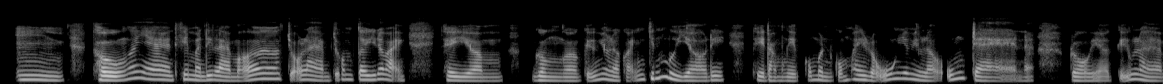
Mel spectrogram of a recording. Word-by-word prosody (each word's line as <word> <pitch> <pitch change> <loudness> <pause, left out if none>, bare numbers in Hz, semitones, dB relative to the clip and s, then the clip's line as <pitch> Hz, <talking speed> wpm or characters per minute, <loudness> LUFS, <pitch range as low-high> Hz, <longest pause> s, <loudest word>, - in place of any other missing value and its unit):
Ừm, 215 -3 0 0.3
thường 195 -1 +8
á 275 - 0
nha, 230 -7 +2
khi 230 +2 -2
mà 205 -3 +1
đi 205 +2 +1
làm 185 -4 +3
ở 210 +5 +3 0.3
chỗ - - 0
làm 195 -5 0
chỗ - - -3
công 230 -1 -5
ty 215 -1 +2
đó 245 - +2
bạn, - - +1 0.4
thì, 185 -2 +3
ờm, 170 0 -1 0.3
gần, 185 -2 0
ờ, 170 -1 -1
kiểu 185 - -3
như 235 -1 -1
là, 190 - 0
khoảng 220 +3 -5
9-10 275 - +1
giờ 175 -1 0
đi 200 +1 -1 0.3
thì 185 -2 0
đồng 175 -1 -4
nghiệp 165 -1 -3
của 195 - -7
mình 200 -4 -3
cũng 170 +1 -5
hay 220 -3 +1
rủ, 220 +7 -1
giống 265 - -1
như 220 - -1
là, 175 - 0
uống 265 +7 -2
trà 195 - +4 0.4
nè, - - -6 0.4
rồi, 85 0 -1
ờ, 90 0 -4
kiểu 235 - -2
là, 185 -8 -1
195 Hz, 230 wpm, -26 LUFS, 175-220 Hz, 0.4 s, thường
